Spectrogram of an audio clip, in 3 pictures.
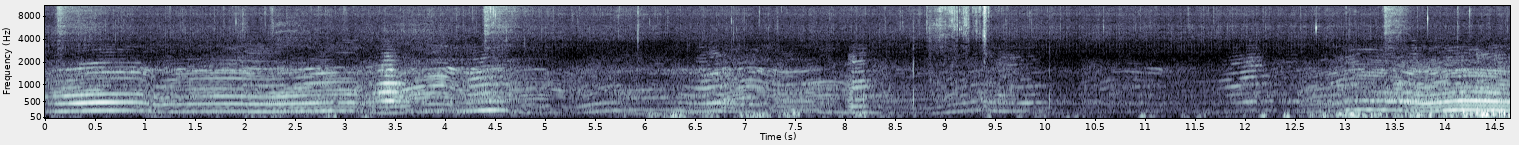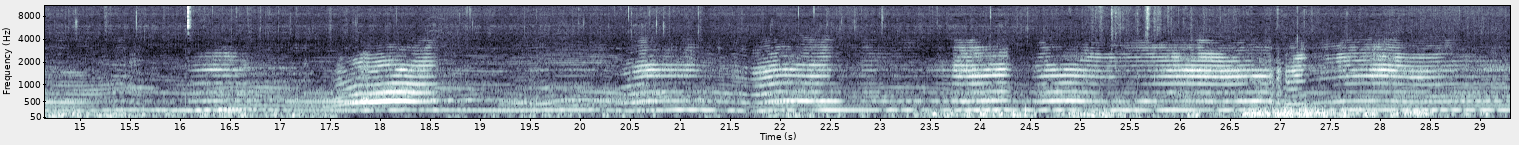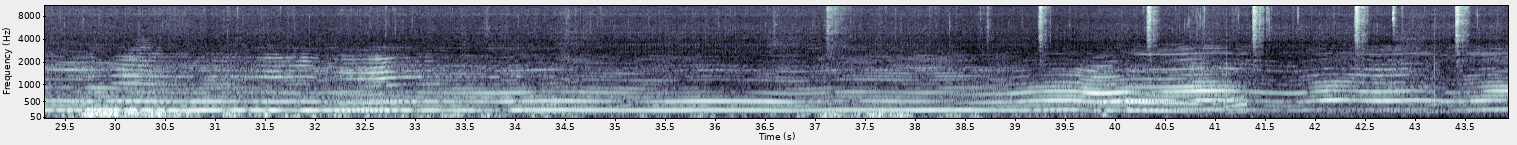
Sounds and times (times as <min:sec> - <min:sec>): Outside, rural or natural: 0:00.0 - 0:43.9
Vehicle: 0:00.0 - 0:43.9.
